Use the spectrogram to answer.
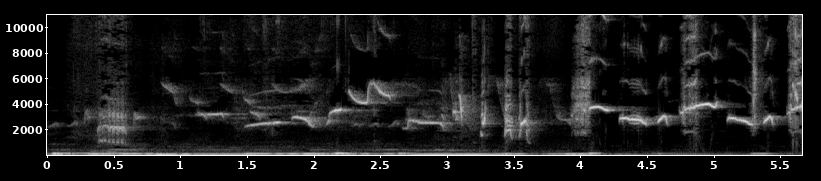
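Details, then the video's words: Oriental magpie-robin singing a unique song with open tail to trigger other magpie-robins; long sweeping whistles and slurred notes, then harsher bursts and rapid short chirps, over noticeable low rumble. "Pancingan Kacer Gacor Buka Ekor Lagu Unik! Bagus Buat Menaikan Emosi Kacer Lain Agar Gacor"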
